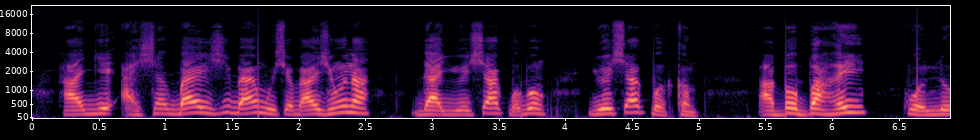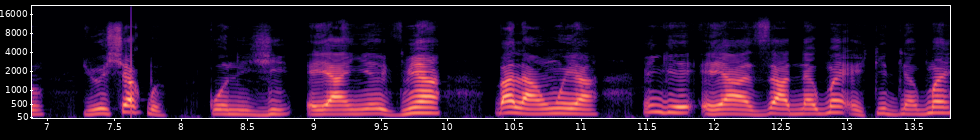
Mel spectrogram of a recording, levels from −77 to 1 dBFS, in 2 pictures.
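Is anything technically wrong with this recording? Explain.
Yes. Overlap between stream segments at 0.70, 1.69, 2.68, 3.67, 4.66, 5.65, 6.64 and 7.62 s: neighbouring 1-second segments claim overlapping time, so the player discards a few milliseconds of speech at each join. The waveform jumps, heard as a small click or skip about once per second.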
